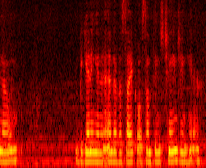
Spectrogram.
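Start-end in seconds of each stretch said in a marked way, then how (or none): none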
